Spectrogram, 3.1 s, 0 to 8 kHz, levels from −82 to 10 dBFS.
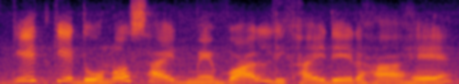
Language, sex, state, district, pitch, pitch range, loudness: Hindi, female, Arunachal Pradesh, Lower Dibang Valley, 245 Hz, 215-300 Hz, -14 LUFS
